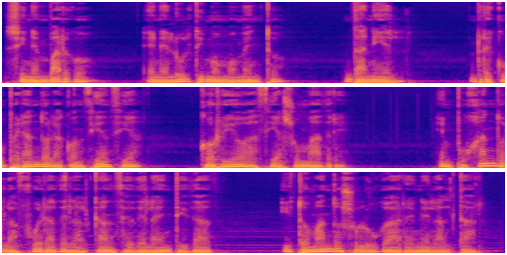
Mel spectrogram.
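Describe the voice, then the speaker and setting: A man narrating a scripted horror story in a solemn, ominous, measured storytelling manner. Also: a bass voice, fairly even intonation, dark tone, slightly rough, no room sound. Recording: music bed under voice. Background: music.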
